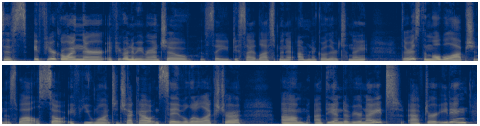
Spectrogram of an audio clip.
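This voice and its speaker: A woman's voice: fairly low pitch, a little mellow, dry recording. An American woman chatting casually as co-host of a shopping deals show. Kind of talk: casual co-hosted chat.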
